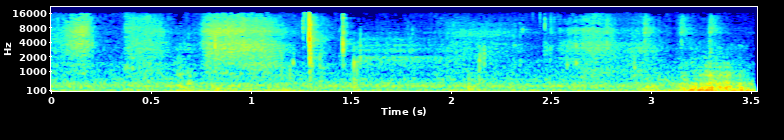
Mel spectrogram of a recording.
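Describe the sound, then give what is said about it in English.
A vanilla cream drink is poured vigorously into a glass, a continuous splashing rush with a few sharper clinks and gurgles, building a big head of foam, heard alone without any talking. “And there he goes, being a fucking savage with that pour.”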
